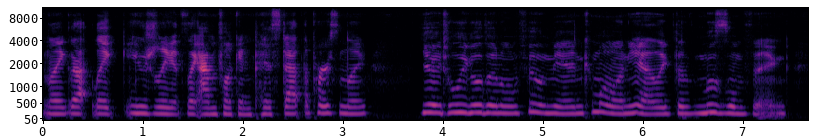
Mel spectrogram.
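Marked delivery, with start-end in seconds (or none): 3.8-7.4 lowered, dropped put-on bro-style guy voice. Imitating a guy teasing about filming: imitating a guy in a lowered voice. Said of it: "I have to drop my voice".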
